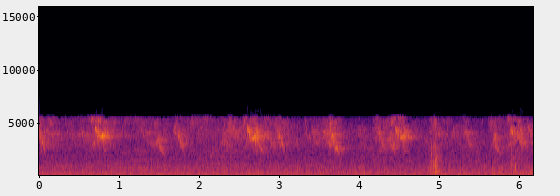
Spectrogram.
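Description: Small birds chirping: short, high, falling chirps repeated every half second or so, with a single faint click about five seconds in.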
